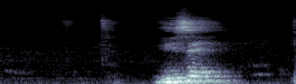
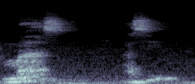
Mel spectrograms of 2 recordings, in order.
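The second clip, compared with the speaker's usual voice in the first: softened despair; 8 dB quieter than usual. Acted. Preacher voicing David's despair.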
